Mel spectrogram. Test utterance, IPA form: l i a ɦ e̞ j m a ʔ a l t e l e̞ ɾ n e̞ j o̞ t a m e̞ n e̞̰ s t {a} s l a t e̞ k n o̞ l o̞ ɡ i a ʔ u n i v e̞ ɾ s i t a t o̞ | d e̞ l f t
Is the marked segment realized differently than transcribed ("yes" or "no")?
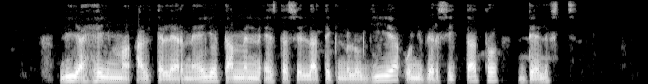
no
